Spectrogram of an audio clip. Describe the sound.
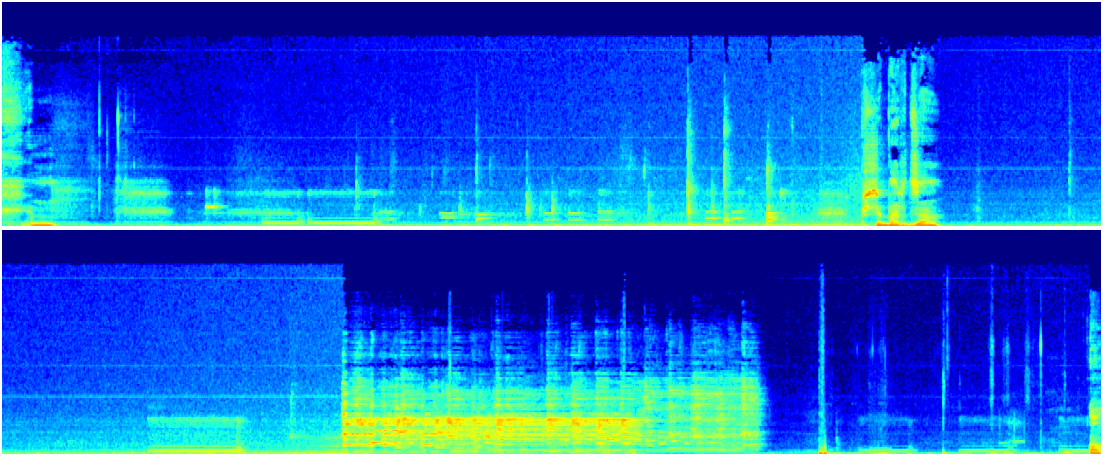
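A run of short electronic dialing tones beeps out one after another as a call is placed from a landline number to a mobile number, followed by a burst of loud, warbling ringing from a loudspeaker and a cordless phone handset. A person speaks briefly near the start.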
